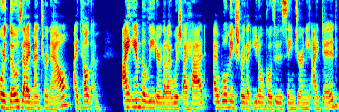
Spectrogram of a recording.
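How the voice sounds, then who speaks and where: A woman's fairly low voice in a Spanish accent, fairly quick and fairly even in intonation, on a very clean recording with a silent background. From Colombia, moved to US at age eight. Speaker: business operations consultant. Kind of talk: podcast interview.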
